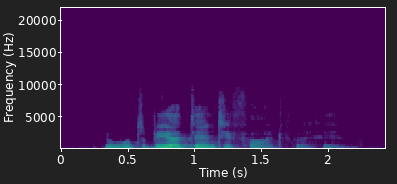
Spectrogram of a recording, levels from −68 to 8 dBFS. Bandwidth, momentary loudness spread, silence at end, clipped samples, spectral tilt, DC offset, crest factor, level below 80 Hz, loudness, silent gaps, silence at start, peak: 10 kHz; 21 LU; 0.3 s; under 0.1%; -6 dB/octave; under 0.1%; 20 dB; -62 dBFS; -29 LUFS; none; 0.35 s; -10 dBFS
